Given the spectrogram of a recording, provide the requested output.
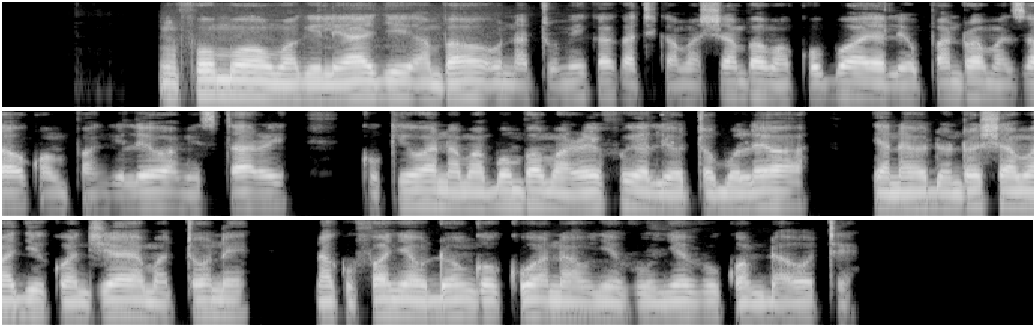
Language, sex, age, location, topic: Swahili, male, 25-35, Dar es Salaam, agriculture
